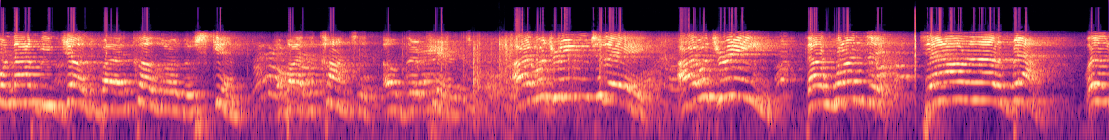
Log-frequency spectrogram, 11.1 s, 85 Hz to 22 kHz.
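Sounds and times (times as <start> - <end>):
boy reciting a speech: 0.0 - 11.0.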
